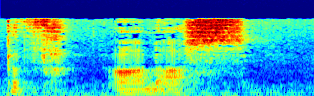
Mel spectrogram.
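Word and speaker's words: Pthanos (φθόνος): So it's pronounced Pthanos, which means jealousy.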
